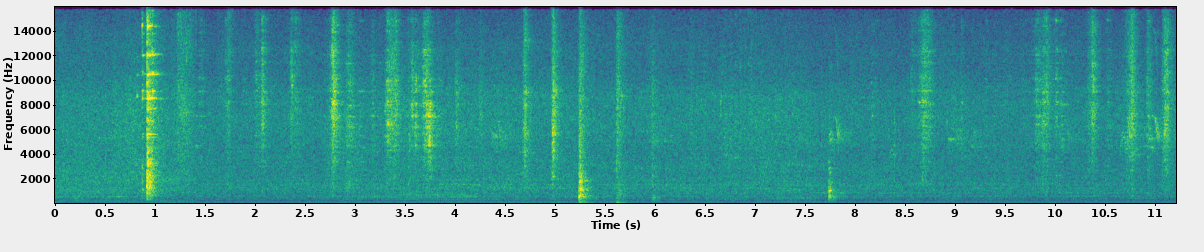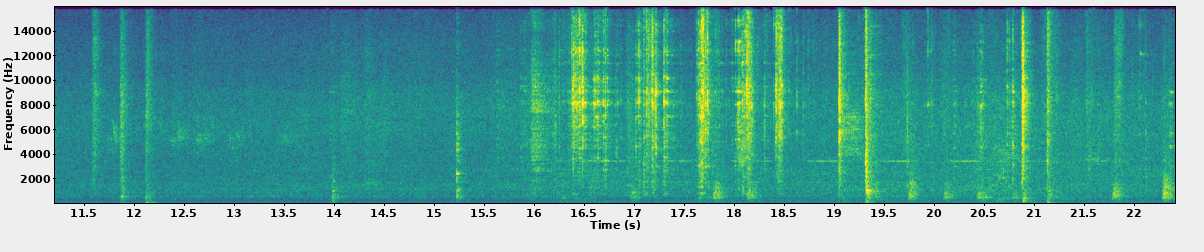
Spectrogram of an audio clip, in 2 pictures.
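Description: Heavy Chinese cleaver chopping through crispy-skinned roast pork belly and knocking on a thick wooden chopping block. Single chops come a few seconds apart at first, then a quicker run of chops over the last several seconds, over a steady low hum.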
